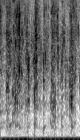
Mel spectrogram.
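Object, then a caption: Makeup setting spray bottle. A long-lasting ultra matte makeup setting spray bottle, All Nighter, is shaken before use. The liquid inside sloshes in a quick run of about seven low, rhythmic splashes.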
